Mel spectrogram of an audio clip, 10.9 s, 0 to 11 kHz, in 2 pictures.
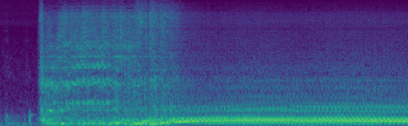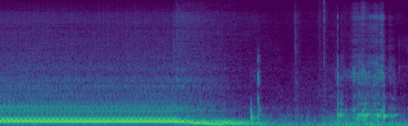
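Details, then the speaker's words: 1959 Ford Ranch Wagon (Ectomobile build), ex-demolition-derby engine on temporary test wiring, first start with ignition switch after the fuel pump runs: brief crank, catches within about a second, steady even idle, clean shutoff; it all works. "and that's it it all works"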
